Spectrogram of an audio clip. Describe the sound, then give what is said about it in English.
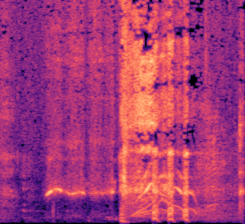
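A single steady, sustained whistle, depicting Absalom whistling to call back his donkey, holds for under a second, then gives way abruptly to a louder burst of wavering, voice-like calls. “I think Absalom was probably whistling for the donkey.”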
